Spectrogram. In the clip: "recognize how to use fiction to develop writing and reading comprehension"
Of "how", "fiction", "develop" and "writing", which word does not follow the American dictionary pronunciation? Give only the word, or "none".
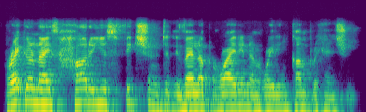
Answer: none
